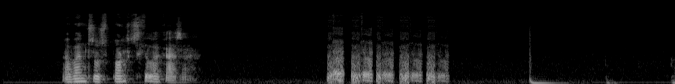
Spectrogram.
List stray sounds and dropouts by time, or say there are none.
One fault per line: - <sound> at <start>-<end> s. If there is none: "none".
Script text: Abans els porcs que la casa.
- laugh at 3.3-4.5 s
- thud at 5.3-5.7 s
